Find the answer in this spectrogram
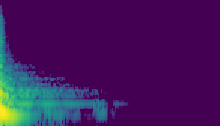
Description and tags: Toms and kicks recorded in stereo from a variety of kits.
drums, stereo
